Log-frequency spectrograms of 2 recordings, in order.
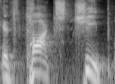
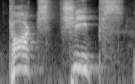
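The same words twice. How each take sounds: First: "talks cheap" slow, each word set apart; corrective line reading. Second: Put-on higher-pitched French-accented line; French actress adding an s to "cheaps". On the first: Retold or imitated. Brother coaching the actress again, slow correction. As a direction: slowly model "cheap" with no final s. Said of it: "my brother, "Cut, cut." He goes". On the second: Actress repeats her flubbed line, French accent. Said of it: "because of her French accent".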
